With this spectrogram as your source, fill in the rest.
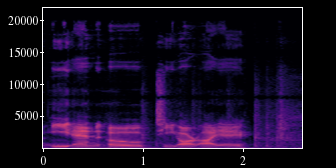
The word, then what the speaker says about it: Enotria: It's called Enotria, spelled with an E, so Enotria.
